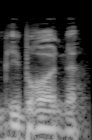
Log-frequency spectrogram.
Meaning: inflection of biberonner: 1. first/third-person singular present indicative/subjunctive 2. second-person singular imperative
- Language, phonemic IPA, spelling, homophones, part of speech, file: French, /bi.bʁɔn/, biberonne, biberonnent / biberonnes, verb, Fr-biberonne.ogg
